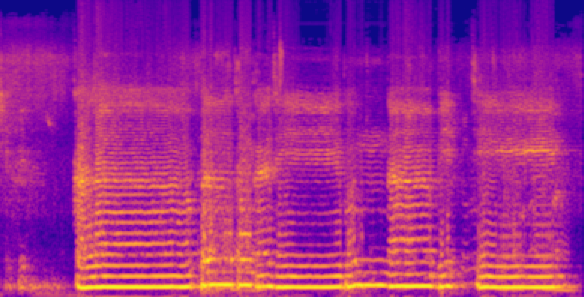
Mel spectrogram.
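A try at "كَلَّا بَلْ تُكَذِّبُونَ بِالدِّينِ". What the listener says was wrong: itu pendek. Panjang bedanya coba diteliti lagi.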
